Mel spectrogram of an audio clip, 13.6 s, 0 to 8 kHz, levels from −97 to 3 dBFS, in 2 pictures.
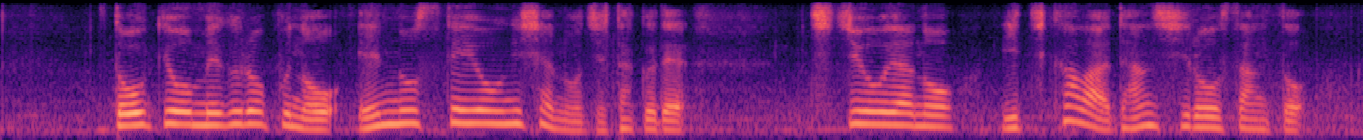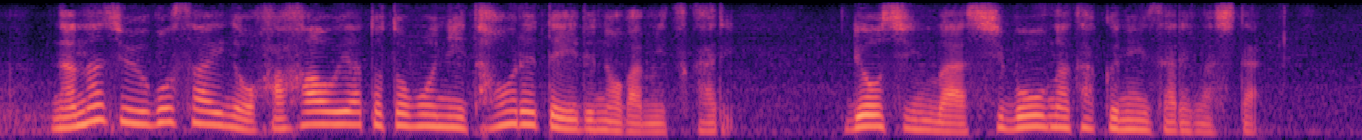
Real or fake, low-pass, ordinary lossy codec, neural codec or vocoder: fake; 7.2 kHz; none; codec, 16 kHz in and 24 kHz out, 1 kbps, XY-Tokenizer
